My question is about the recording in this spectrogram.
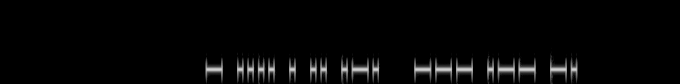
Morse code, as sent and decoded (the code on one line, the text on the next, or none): - .... .. .-. / --- .-- -.
THEIR OWN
